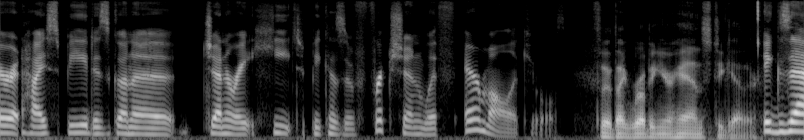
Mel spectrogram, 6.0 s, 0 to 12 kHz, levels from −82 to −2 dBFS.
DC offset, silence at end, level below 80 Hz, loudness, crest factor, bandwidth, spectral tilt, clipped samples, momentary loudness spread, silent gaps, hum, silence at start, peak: under 0.1%; 0 s; -46 dBFS; -27 LUFS; 22 dB; 12 kHz; -5 dB/octave; under 0.1%; 11 LU; none; none; 0 s; -4 dBFS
